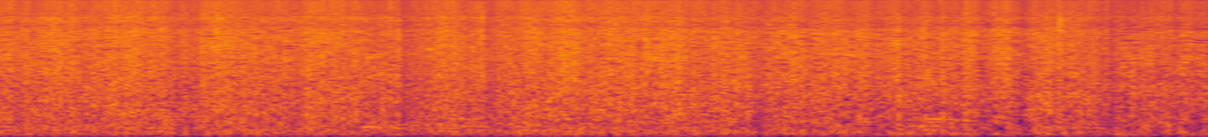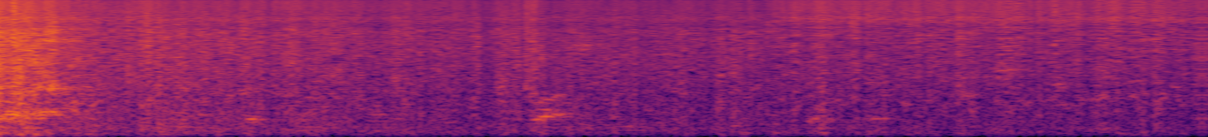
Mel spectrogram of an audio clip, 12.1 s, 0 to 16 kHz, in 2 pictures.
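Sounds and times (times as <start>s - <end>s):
loud rushing static noise: 0.0s - 12.0s
faint voice: 1.6s - 7.8s, 8.6s - 9.2s, 9.9s - 12.0s.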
